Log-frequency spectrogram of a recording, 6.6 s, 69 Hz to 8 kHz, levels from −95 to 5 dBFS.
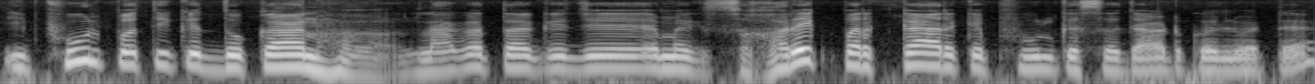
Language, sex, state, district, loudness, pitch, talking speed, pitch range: Bhojpuri, male, Bihar, Muzaffarpur, -20 LUFS, 170 Hz, 165 wpm, 150-190 Hz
